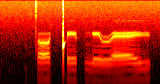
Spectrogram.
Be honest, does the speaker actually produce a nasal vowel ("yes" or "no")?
no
